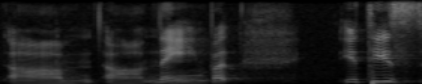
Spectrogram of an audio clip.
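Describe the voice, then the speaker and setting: A woman with an Italian accent speaks with very wide pitch swings. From Italy. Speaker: landscape architect. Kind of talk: presentation. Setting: town council meeting. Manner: halting, many fillers.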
